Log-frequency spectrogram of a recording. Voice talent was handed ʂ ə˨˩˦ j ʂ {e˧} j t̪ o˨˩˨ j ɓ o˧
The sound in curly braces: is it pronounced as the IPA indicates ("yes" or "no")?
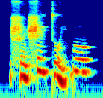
yes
